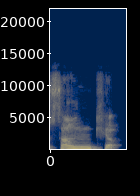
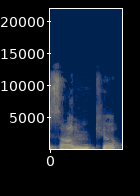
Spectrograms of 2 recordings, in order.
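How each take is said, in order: First: An n sound comes before the k. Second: An m sound comes before the k. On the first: The speaker calls it right. "we make it a, a N K kind of when we pronounce it" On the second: The speaker calls it wrong. "some people will say Samkhya"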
